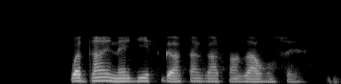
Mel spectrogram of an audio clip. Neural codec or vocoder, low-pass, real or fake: codec, 16 kHz, 0.8 kbps, ZipCodec; 3.6 kHz; fake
